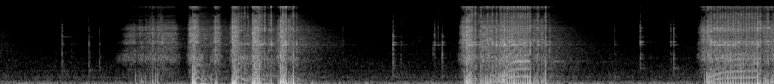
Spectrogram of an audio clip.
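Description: Cordless power driver with a Torx bit running in and snugging the bolts that hold a brake rotor to a wheel hub, in three short bursts. The second and third bursts start with the motor rising in pitch.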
